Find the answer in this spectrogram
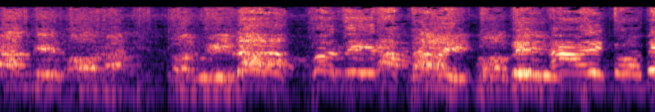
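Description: A group of recruits singing a marching chant together as they jog in formation. Many voices carry sung phrases that rise and fall, with a short dip just before the second second and again around the third.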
